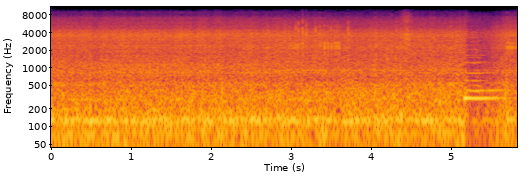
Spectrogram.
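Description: A PATH rapid-transit train rolling past on the adjacent track, close by, heard from inside a standing train: a steady rumble and rail noise with a low hum. About five seconds in, a short pitched tone sounds briefly.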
